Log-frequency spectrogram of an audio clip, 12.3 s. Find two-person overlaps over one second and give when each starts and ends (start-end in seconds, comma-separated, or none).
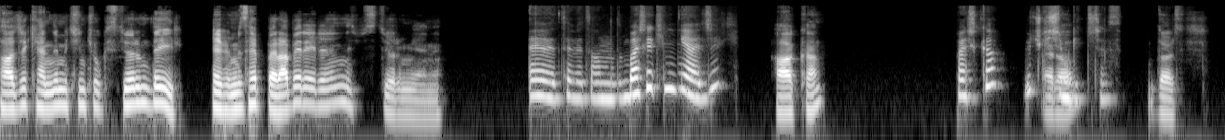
none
